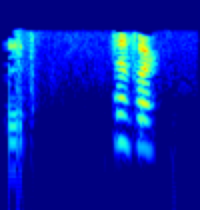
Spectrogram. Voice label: Police Tactical Encrypted; sdr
